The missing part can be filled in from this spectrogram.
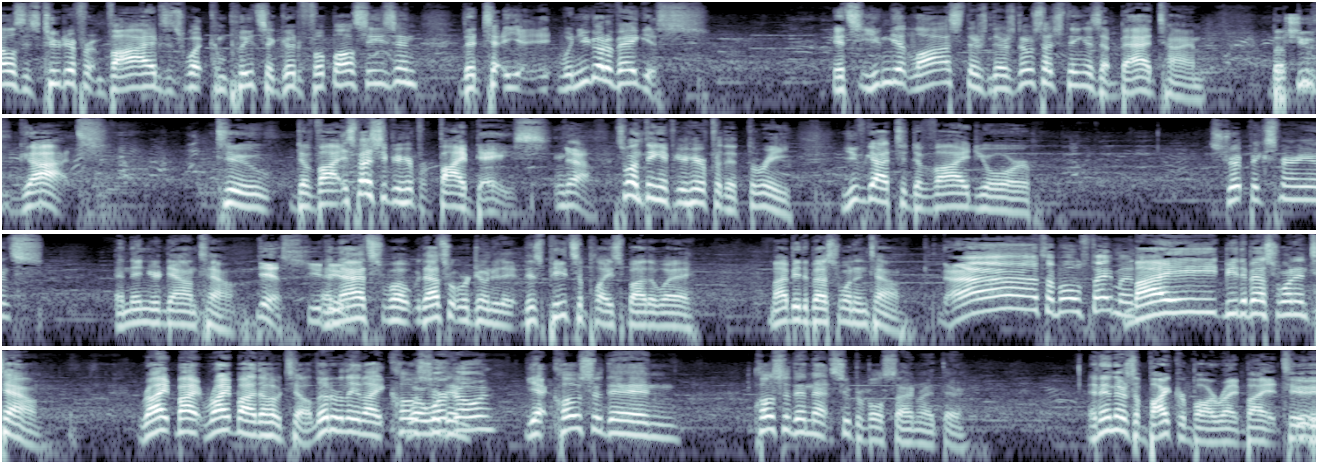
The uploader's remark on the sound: LIVE in Vegas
